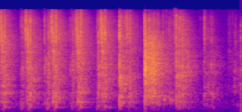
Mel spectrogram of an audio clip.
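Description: Tarot cards being shuffled by hand, the deck's cards slapping together in an even rhythm about four times a second, with one louder snap about one and a half seconds in as a card comes out of the deck.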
